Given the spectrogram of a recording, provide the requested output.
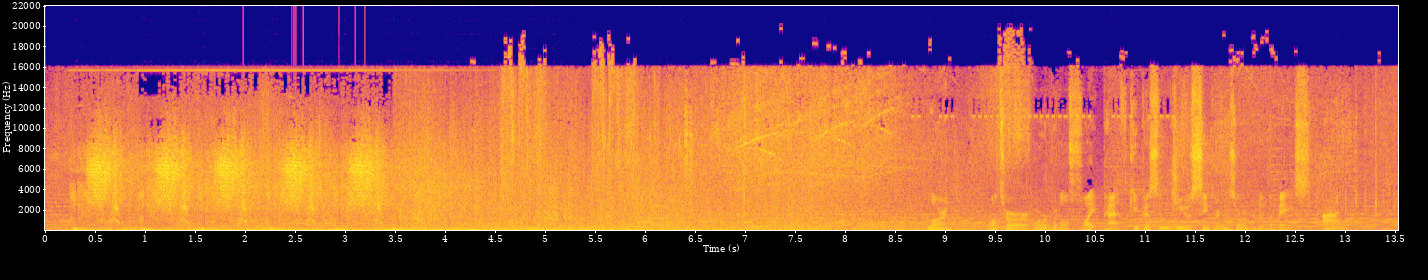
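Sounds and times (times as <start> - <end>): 
continuous booming rumble of explosions: 0.0 - 10.4
starship firing missiles at planetary defense batteries: 0.2 - 10.2
speech: 8.8 - 13.3.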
